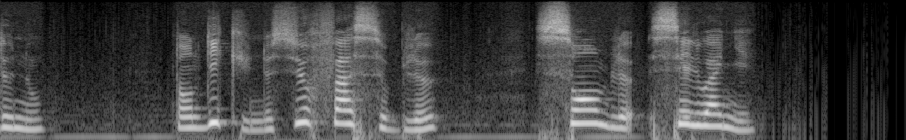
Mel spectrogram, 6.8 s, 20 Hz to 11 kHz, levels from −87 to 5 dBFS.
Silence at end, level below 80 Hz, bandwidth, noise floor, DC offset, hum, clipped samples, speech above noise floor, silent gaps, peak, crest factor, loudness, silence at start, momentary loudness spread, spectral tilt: 1.15 s; -42 dBFS; 11 kHz; -43 dBFS; 0.1%; none; under 0.1%; 27 dB; none; 0 dBFS; 18 dB; -16 LUFS; 0 s; 12 LU; -3 dB/octave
